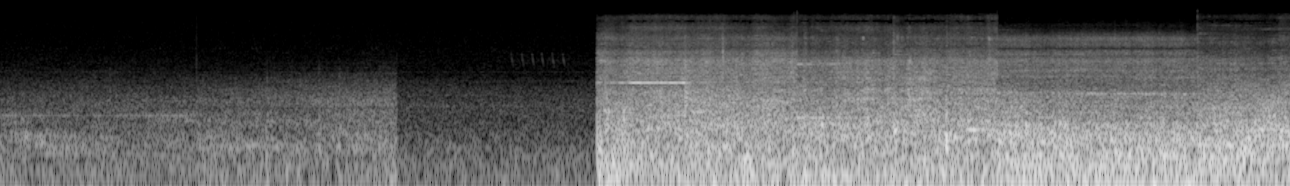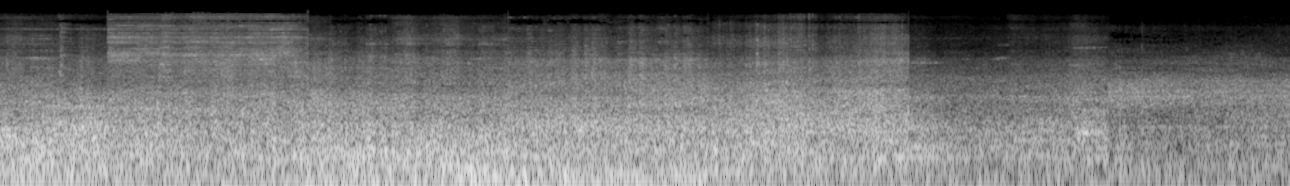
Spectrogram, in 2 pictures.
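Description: A string of short railway recordings cut together. The first few seconds are quieter, then about six seconds in a freight train is heard passing close by: a loud rumble of wheels on the rails, with a short high squeal just after it starts. It eases a little near the end.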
